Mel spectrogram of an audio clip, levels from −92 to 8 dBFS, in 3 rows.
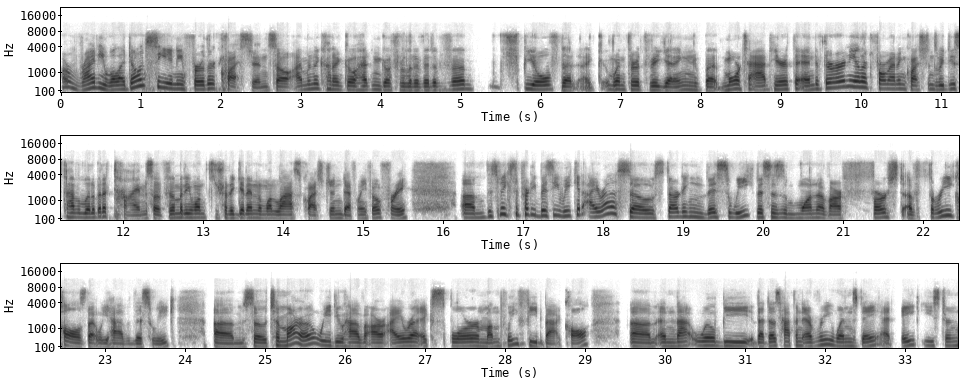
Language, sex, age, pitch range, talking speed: English, male, 20-39, 130-160 Hz, 225 wpm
